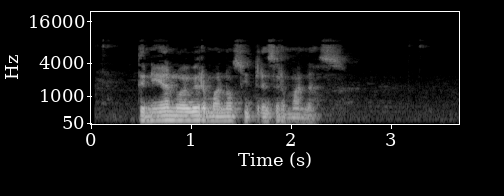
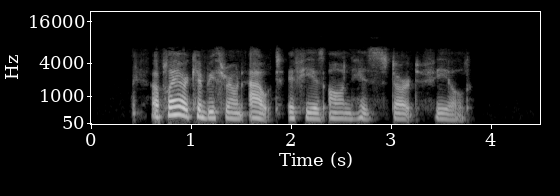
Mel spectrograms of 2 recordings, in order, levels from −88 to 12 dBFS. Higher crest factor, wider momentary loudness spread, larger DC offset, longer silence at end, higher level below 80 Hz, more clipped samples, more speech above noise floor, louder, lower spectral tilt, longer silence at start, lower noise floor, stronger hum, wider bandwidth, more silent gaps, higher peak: about the same, 18 dB vs 18 dB; first, 18 LU vs 15 LU; neither; first, 1.2 s vs 0.75 s; first, -58 dBFS vs -66 dBFS; neither; second, 44 dB vs 64 dB; about the same, -18 LUFS vs -19 LUFS; about the same, -7.5 dB/octave vs -6.5 dB/octave; about the same, 0.5 s vs 0.4 s; second, -62 dBFS vs -83 dBFS; neither; first, 7.8 kHz vs 7 kHz; neither; about the same, -2 dBFS vs -2 dBFS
